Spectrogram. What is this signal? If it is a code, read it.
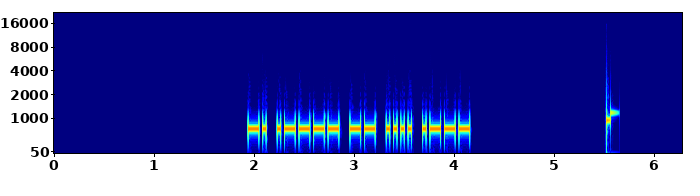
Morse code, heard as a keyed tone, about 31 wpm, 700 Hz. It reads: N1MHJ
